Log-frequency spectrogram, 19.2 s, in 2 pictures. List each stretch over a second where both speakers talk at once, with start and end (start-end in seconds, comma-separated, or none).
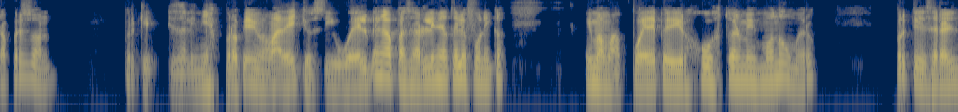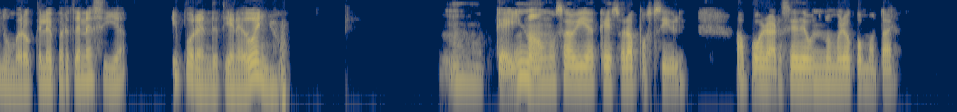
none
